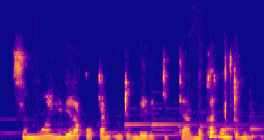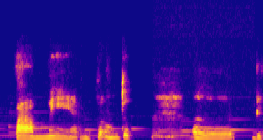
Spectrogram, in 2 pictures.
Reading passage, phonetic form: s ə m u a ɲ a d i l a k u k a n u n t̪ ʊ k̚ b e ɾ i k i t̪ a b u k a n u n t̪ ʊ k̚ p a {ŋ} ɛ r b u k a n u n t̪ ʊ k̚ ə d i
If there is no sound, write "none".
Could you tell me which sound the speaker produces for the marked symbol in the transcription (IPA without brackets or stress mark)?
m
